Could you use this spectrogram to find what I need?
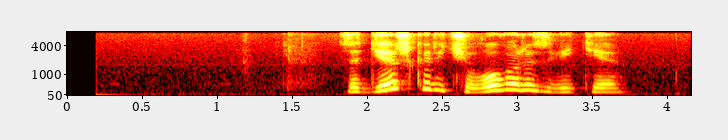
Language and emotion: Russian, neutral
